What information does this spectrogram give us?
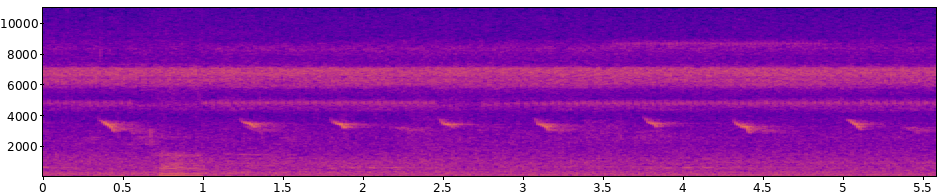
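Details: A female Green-backed Flycatcher (Ficedula elisae), a common winter visitor in northern Malaysia, calls with short, high, down-slurred notes about twice a second over a steady high insect drone.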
